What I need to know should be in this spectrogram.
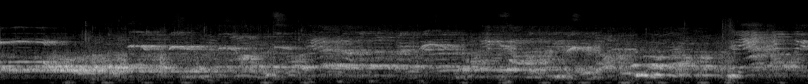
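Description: A man speaks calmly into a microphone, heard over a loudspeaker in a large echoing hall.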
